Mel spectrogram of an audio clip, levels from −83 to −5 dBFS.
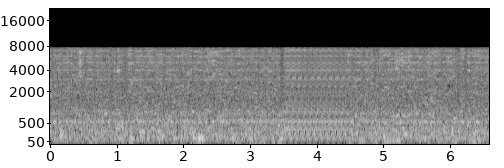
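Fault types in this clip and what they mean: System hang loop, 3.62 to 4.46 s: the machine or its audio driver stalled while the sound hardware kept replaying the same stretch of its ring buffer, so one 92.88 ms slice of audio repeats exactly nine times at about 10.8 Hz, a machine-gun stutter rather than a buzz. That slice length fits a 4096-sample buffer, and essentially nothing is lost once playback resumes. The band-limited call sound, with nothing above 8 kHz, carries straight through the loop.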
